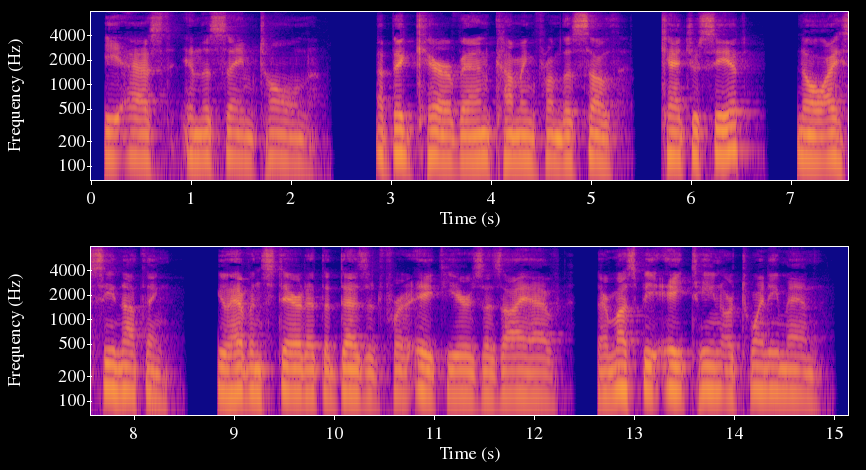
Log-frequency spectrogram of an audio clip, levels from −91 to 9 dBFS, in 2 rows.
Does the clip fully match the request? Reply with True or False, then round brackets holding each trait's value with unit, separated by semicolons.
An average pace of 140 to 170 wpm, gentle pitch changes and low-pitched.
True (160 wpm; 1.7 semitones; 125 Hz)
